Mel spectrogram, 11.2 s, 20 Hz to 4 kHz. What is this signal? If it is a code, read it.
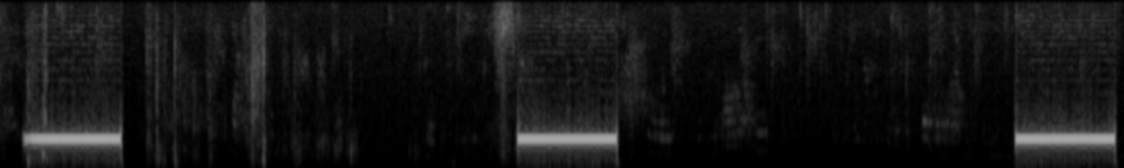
Ringback tone (Europe, 425 Hz).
